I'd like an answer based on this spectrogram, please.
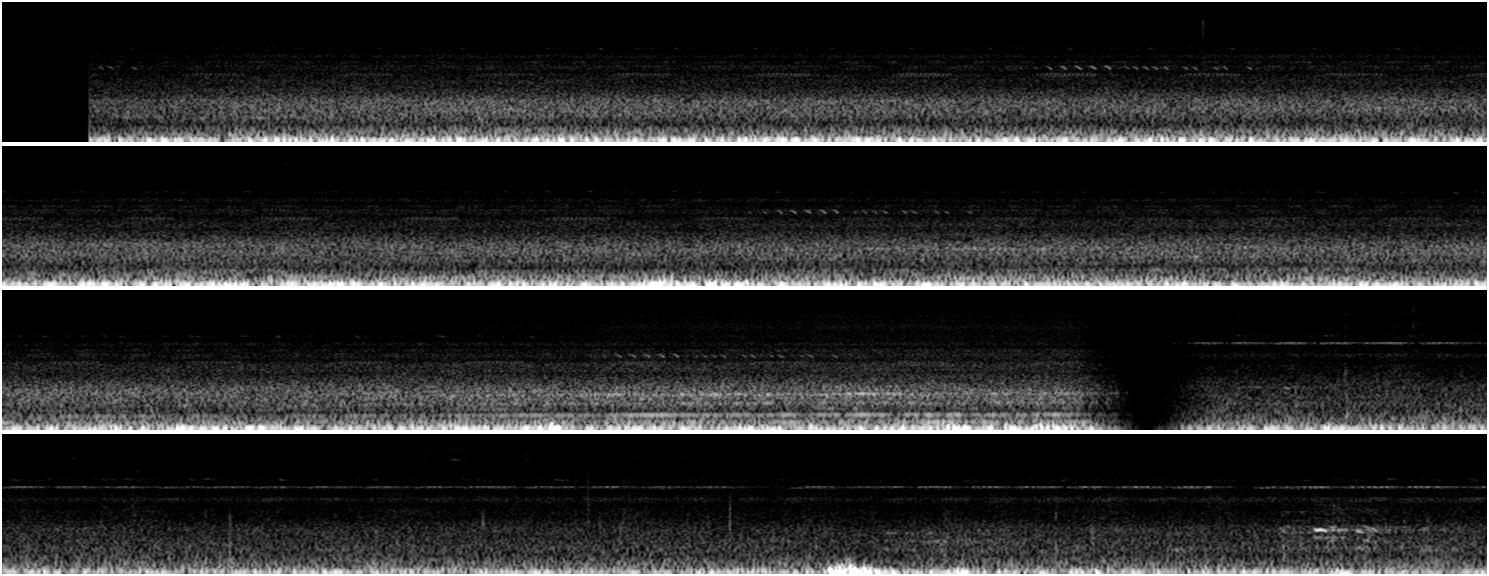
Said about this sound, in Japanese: そして次は私の大阪中心部にあるお家の近くに、えー、の公園の、えー、秋の始まりの虫夜の虫の鳴き声です。聞いてみてください。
